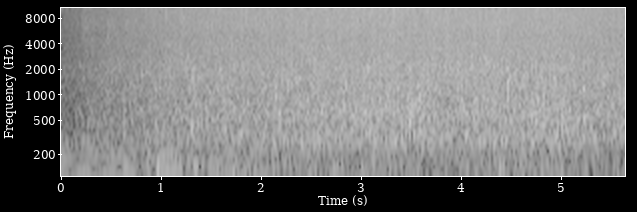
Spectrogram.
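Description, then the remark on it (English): A steady, full roar of falling water from a waterfall, with a mist of fine droplets floating from it, rushes without pause, broad and hissing, with no voices and no change in intensity throughout. “We leave you this week amid a mist, fine droplets floating from a waterfall.”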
